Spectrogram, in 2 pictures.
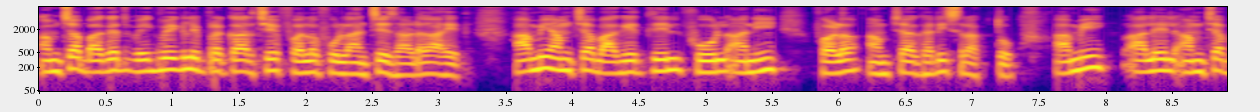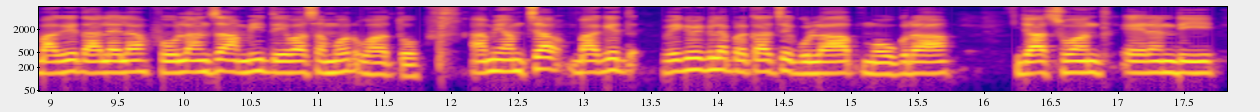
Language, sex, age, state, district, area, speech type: Marathi, male, 18-30, Maharashtra, Nanded, urban, spontaneous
